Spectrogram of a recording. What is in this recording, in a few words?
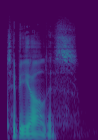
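"tibialis", British English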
